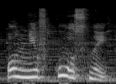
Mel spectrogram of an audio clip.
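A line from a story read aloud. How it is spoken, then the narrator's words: Shouting. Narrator (Russian): крикнула она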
